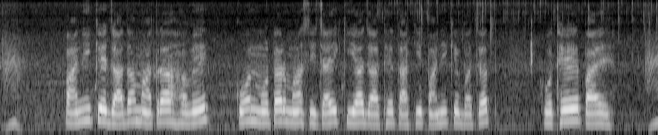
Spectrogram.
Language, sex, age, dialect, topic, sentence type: Chhattisgarhi, male, 18-24, Eastern, agriculture, question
